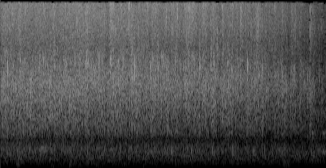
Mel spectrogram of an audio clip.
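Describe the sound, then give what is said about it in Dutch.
Sustained applause from a crowd for the children during a service, a dense steady patter of many hands clapping at an even loudness that tapers slightly toward the end, with no voices standing out. “Applaus jongens voor de kinderen.”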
